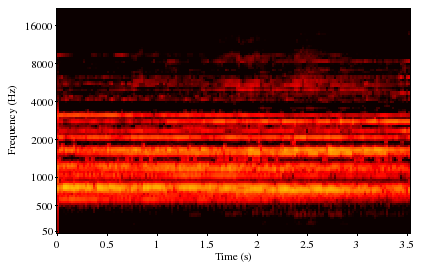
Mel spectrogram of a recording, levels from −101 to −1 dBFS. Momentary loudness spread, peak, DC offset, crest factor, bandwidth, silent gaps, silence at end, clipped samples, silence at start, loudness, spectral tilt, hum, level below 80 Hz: 3 LU; -28 dBFS; under 0.1%; 12 dB; 10 kHz; none; 0 s; under 0.1%; 0 s; -40 LUFS; 5 dB/octave; none; under -90 dBFS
